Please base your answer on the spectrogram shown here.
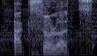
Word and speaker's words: axolotl: faux avec une autre attention à bien prononcer son nom axolotl haxo lol haxo axolotl voilà ce petit amphibien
